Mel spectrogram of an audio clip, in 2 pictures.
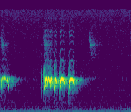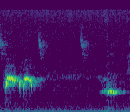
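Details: Local zebra dove in full song, used to spur other doves to sing: a fast trill of about five pulsed coos, a shorter rolling phrase after a pause, then one lower, softer coo.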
